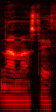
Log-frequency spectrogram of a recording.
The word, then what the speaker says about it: Namaste: But you do say you introduced Namaste theory.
